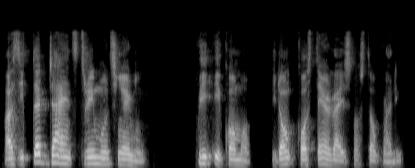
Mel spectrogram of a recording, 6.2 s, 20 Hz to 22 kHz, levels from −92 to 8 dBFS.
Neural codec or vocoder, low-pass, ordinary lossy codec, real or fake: codec, 24 kHz, 0.9 kbps, WavTokenizer, small release; 9.9 kHz; none; fake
